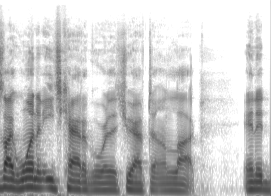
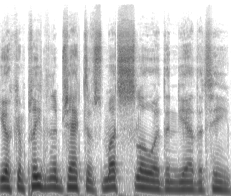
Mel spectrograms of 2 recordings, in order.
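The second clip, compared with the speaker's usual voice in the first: mock, very condescending, superior talking-down tone. Playing a game with friends, quoting Leviathan in a mock-condescending Leviathan voice. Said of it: "Leviathan's had very condescending voice".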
